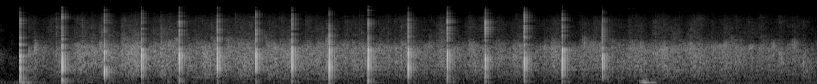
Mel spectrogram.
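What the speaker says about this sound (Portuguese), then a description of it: "peço-vos que se unam a mim num caloroso aplauso de saudade e reconhecimento" An audience at a formal academic-year opening ceremony claps in a steady, evenly spaced rhythm, about a dozen sharp beats in a row ringing through a hall before stopping.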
